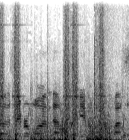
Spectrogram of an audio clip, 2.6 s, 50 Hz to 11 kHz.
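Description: Vehicle-mounted weapons fire in ARMA 3, with rapid bursts of loud, sharp gunfire in an uneven rhythm that keeps going throughout, mixed with scattered voices.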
